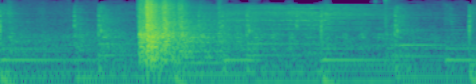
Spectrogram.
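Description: Metal baking tray slid onto an Electrolux oven's wire rack, with one sharp knock about three-quarters of a second in, over steady background music.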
